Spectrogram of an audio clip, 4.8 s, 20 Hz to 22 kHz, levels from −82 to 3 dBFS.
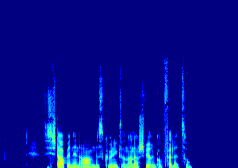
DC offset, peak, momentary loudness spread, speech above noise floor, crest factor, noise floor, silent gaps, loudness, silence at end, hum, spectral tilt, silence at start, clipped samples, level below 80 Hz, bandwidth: under 0.1%; -12 dBFS; 13 LU; over 54 dB; 26 dB; under -90 dBFS; none; -36 LUFS; 0.9 s; none; -5 dB/octave; 0.65 s; under 0.1%; -80 dBFS; 15 kHz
